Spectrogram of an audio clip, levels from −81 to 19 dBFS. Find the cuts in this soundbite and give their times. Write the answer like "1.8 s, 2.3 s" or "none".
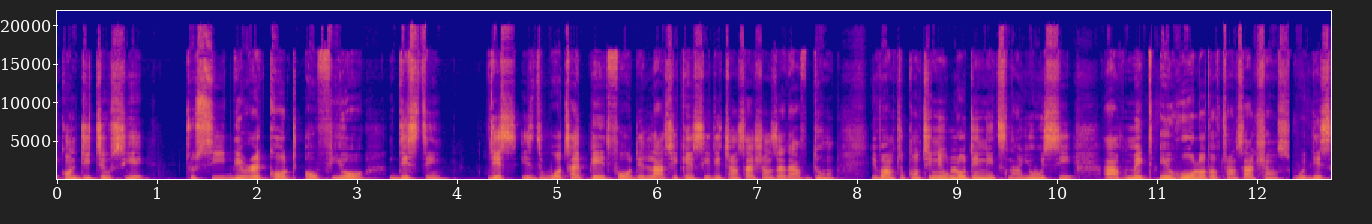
none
